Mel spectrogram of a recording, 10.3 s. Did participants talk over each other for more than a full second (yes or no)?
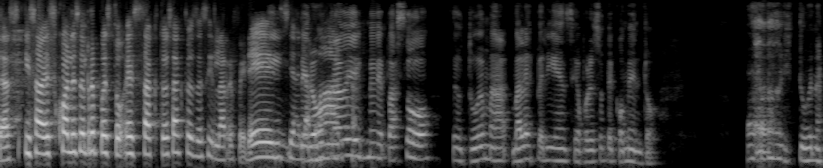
yes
